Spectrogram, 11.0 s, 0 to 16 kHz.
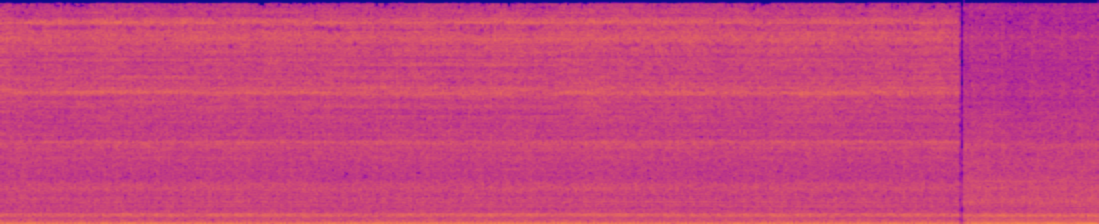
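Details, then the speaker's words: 1987 Ford F-350 on first startup after a FiTech EFI install, warmed up with fans on: even idle around 800 rpm with idle air control in range, a smooth low rumble under the fan roar. Normal warm idle. "okay so it's running running really really well uh it's warmed up my fans have come on"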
